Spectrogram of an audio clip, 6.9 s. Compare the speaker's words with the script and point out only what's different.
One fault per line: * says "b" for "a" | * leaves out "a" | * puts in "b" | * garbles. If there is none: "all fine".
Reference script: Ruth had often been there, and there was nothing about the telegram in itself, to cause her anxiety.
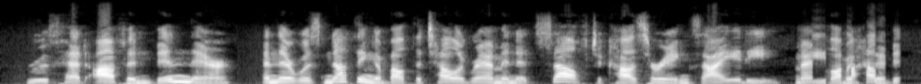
* garbles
